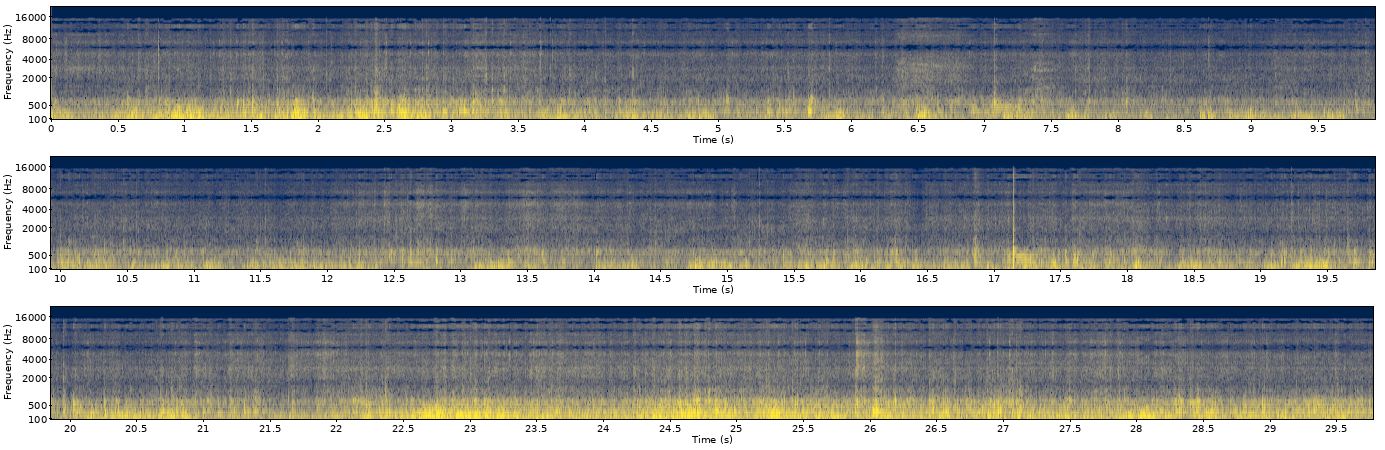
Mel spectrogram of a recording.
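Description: Mountain bike rattling and its tyres rumbling over a rocky, leaf-strewn dirt trail on a fast descent, with wind buffeting the microphone. A sharp click sounds about halfway through, and the ride gets louder and rougher for the last quarter.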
